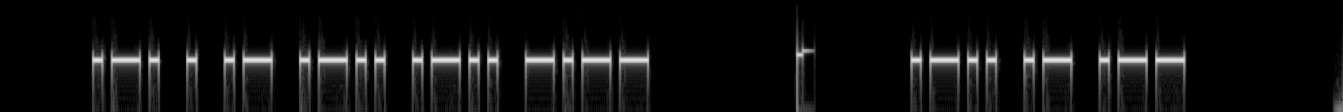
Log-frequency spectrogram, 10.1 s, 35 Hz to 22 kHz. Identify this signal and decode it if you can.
Morse code, heard as a keyed tone, about 17 wpm, 700 Hz. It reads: REALLY LAW
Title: Sentences from Top 600 Words - New Word Drill - 17wpm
